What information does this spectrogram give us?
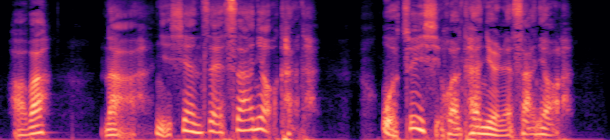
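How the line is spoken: Leering, creepy. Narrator (Chinese): 刀疤强还是淫笑着 有点变态的说

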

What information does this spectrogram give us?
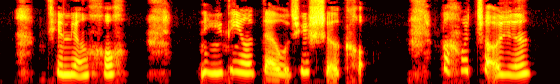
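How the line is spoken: Crying. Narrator (Chinese): 我哭着说

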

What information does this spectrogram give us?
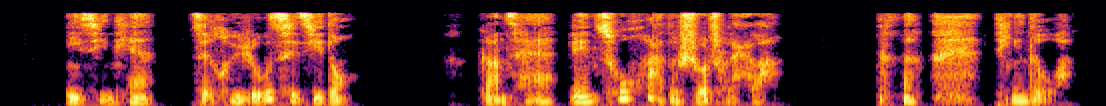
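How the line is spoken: Laughing. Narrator (Chinese): 梁振东点了点头，又笑道

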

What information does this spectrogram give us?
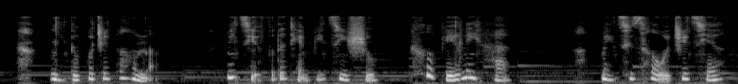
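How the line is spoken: Laughing. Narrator (Chinese): 曲小玲笑着说道

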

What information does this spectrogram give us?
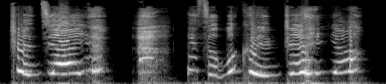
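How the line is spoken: Crying, shouting. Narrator (Chinese): 我边叫边哭

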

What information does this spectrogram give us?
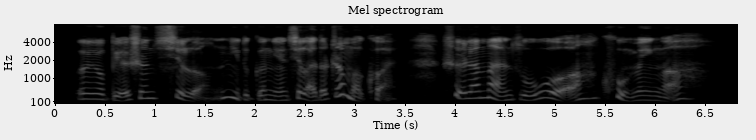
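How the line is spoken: Bursting into laughter. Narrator (Chinese): 林帆噗嗤一声就笑了

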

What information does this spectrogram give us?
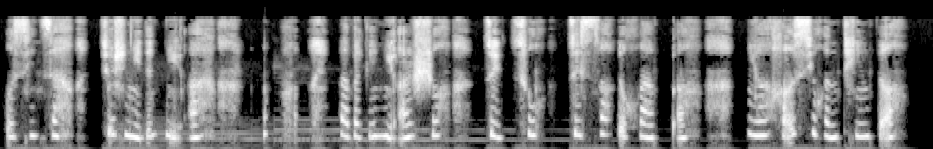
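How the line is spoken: Breathy coy murmur. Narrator (Chinese): 娇喘着 嘴里喃喃的说着

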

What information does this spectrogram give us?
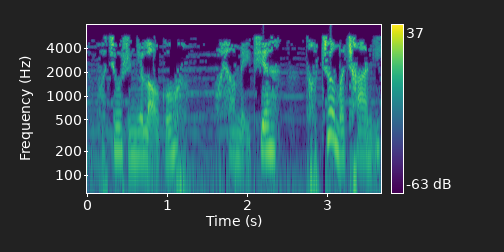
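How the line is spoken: Heavy panting. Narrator (Chinese): 他喘着粗气

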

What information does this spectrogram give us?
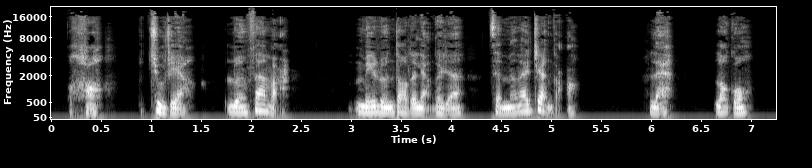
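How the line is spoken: Anxious. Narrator (Chinese): 老刘焦急的说道

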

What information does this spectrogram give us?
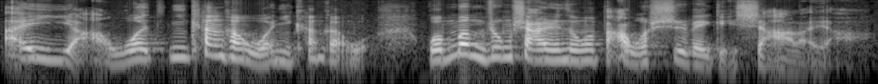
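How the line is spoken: Sobbing, remorseful. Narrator (Chinese): 曹操 痛哭万分啊，后悔不已，说

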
